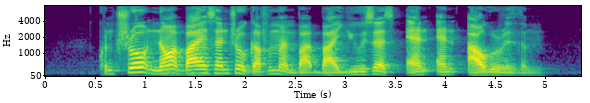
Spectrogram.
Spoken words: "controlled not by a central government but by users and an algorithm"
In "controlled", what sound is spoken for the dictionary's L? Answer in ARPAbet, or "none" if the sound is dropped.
L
